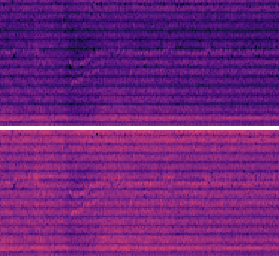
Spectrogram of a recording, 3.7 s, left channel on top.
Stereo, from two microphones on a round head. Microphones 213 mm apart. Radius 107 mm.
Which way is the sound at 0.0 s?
60° right (ahead or behind).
